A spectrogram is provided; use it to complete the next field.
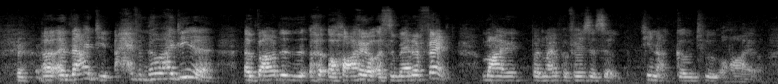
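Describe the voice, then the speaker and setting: Through noticeable background noise, a woman with a Chinese accent talks with very wide pitch swings. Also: medium pitch for a woman, moderate pace. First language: Mandarin Chinese. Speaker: radio station director. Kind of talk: interview. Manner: halting.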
